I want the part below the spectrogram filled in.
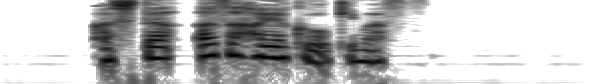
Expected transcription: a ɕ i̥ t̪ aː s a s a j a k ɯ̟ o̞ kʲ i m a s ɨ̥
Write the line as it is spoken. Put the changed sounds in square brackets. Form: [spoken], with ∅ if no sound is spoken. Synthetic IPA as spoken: a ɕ i̥ t̪ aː s a [h] a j a k ɯ̟ o̞ kʲ i m a s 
